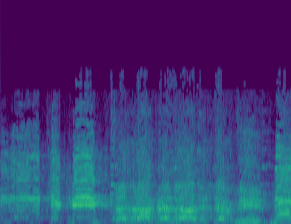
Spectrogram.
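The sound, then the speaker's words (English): A large crowd of Iraqi journalists and press freedom advocates chants a slogan in unison at a protest in Baghdad's book market, loosely 'our freedom is guaranteed, we don't want it imprisoned', many voices rising and falling together in a steady, forceful rhythm, loud and sustained throughout. “Last week, Iraqi journalists and press freedom advocates poured into Baghdad's book market to protest.”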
